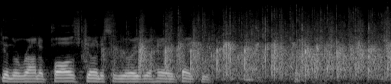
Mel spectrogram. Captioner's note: applause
